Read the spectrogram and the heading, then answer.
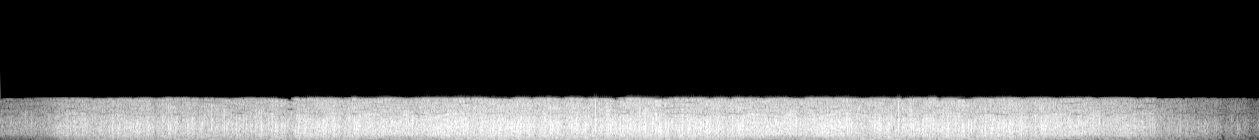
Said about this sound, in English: I think there's like they just took a little clap from a State of the Union. Remember one day we quickly did that and just had the same two-second clap over and over again.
